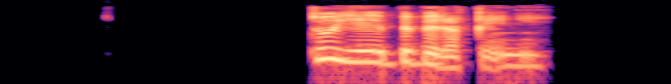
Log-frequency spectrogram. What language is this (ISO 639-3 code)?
kur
